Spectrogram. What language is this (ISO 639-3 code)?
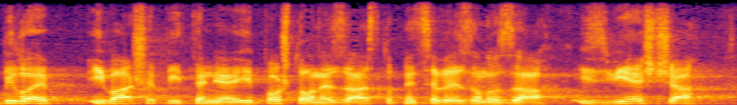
hrv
